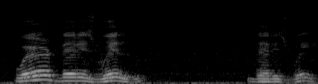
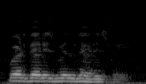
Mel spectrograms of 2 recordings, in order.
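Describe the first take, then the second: First: It has a clear pause after 'will'. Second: It runs on with no pause after 'will'. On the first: The speaker calls it right. "In standard English, you say" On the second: The speaker calls it wrong. "you do not really say"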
